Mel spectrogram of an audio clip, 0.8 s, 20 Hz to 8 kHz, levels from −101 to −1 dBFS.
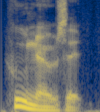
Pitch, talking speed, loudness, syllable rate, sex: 105 Hz, 240 wpm, -15 LUFS, 4.8 syllables/s, male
